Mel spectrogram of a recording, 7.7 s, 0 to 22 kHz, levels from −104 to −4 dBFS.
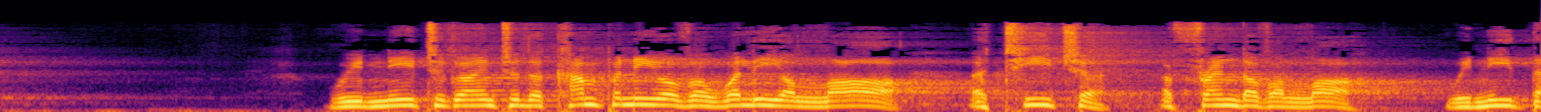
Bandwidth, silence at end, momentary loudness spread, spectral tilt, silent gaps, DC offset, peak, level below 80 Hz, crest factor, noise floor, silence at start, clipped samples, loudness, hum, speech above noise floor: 11 kHz; 0 s; 9 LU; -5.5 dB/octave; none; under 0.1%; -4 dBFS; -46 dBFS; 12 dB; -53 dBFS; 1.65 s; under 0.1%; -15 LUFS; none; 39 dB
